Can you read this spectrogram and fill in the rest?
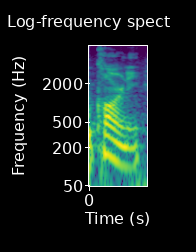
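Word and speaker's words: Kearney: couple times too but it's spelled k e a r NE y but they say it on the radio Carney just like we say our last name that's T's Point okay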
